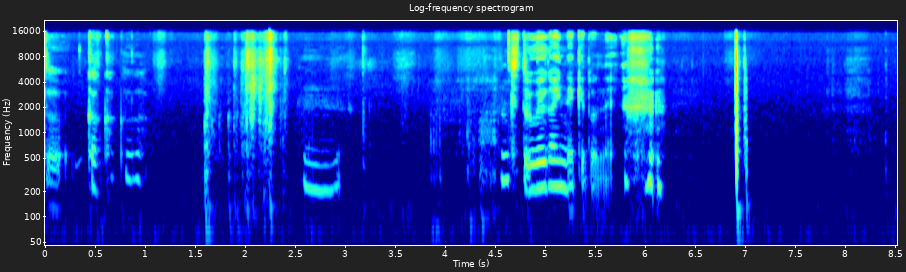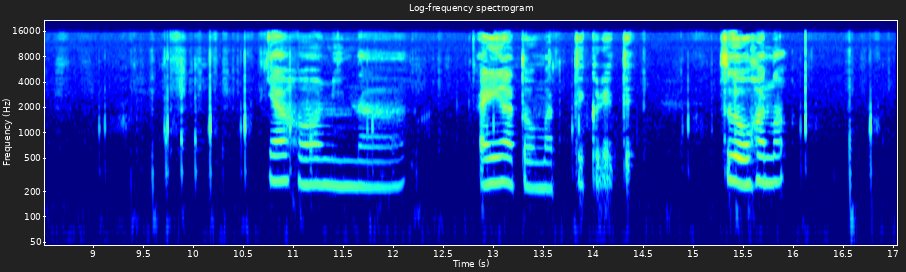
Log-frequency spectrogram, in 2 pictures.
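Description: A young woman speaks softly and playfully, close to a phone microphone.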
